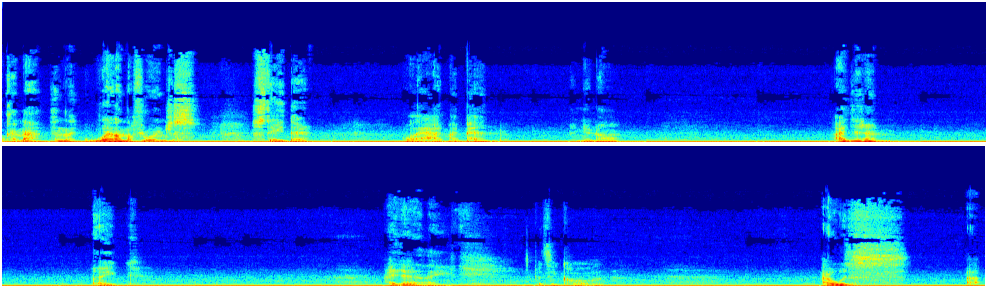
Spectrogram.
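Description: A man speaks close to a microphone in short bursts.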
